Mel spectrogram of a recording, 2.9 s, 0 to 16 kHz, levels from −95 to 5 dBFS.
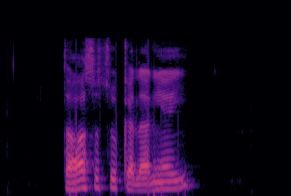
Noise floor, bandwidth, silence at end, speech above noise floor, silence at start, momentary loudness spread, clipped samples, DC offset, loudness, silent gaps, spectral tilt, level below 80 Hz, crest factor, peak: under -90 dBFS; 7.6 kHz; 1 s; over 49 dB; 0.65 s; 9 LU; under 0.1%; under 0.1%; -42 LUFS; none; -4 dB/octave; -74 dBFS; 20 dB; -24 dBFS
